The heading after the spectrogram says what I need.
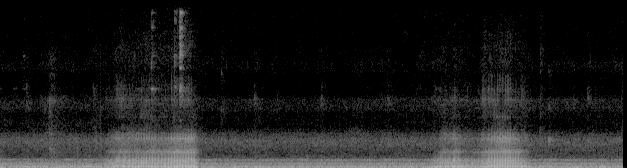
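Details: Heavy snoring, described as like a freight train: loud rattling snores, two breaths about five seconds apart, with a rough fluttering quality on inhalation.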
